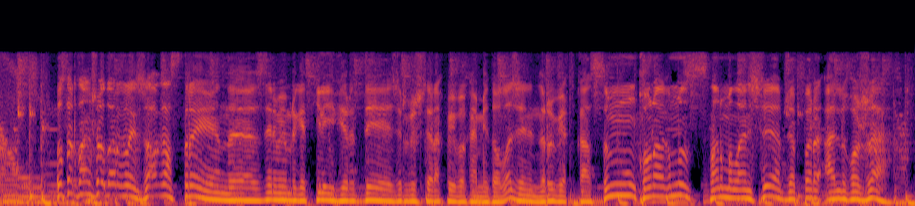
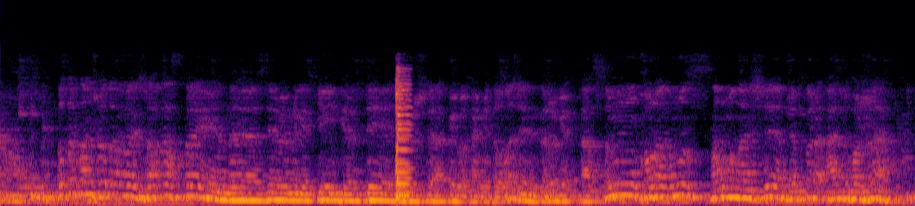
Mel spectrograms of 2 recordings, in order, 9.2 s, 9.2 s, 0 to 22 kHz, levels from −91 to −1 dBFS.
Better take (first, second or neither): first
